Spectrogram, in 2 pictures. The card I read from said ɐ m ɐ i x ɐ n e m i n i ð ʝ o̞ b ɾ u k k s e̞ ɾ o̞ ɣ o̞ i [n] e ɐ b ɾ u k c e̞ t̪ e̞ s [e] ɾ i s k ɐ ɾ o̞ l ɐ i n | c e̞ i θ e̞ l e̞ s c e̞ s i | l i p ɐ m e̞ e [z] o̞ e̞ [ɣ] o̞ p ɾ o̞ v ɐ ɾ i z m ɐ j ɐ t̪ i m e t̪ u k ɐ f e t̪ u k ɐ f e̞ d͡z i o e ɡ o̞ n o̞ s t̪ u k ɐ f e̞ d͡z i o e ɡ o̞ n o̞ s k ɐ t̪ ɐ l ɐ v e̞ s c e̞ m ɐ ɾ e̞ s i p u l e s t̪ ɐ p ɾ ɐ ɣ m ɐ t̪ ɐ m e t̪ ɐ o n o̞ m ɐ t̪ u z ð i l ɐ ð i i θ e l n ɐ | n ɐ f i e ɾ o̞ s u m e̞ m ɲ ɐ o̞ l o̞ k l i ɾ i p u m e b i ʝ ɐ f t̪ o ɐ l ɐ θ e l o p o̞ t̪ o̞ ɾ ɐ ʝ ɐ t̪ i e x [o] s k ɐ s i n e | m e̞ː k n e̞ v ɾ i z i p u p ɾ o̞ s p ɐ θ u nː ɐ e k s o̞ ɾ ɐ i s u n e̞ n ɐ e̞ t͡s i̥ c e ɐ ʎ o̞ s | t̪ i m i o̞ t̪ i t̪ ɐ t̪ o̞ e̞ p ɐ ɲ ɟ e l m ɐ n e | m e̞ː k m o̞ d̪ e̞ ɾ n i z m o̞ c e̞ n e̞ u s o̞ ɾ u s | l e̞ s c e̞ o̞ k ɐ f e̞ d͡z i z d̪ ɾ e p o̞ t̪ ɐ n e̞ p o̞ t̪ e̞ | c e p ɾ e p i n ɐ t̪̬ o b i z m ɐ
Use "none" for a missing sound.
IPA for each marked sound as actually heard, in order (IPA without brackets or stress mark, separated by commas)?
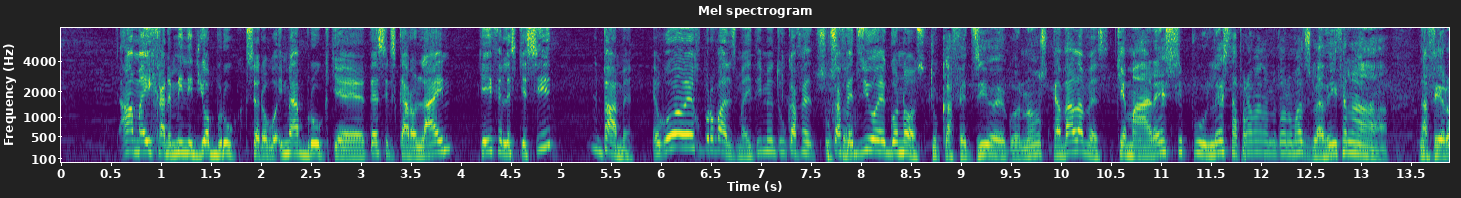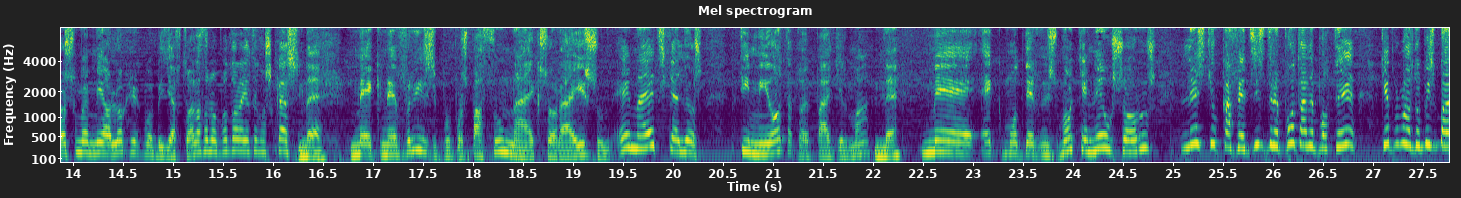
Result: m, e, ɣ, x, o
